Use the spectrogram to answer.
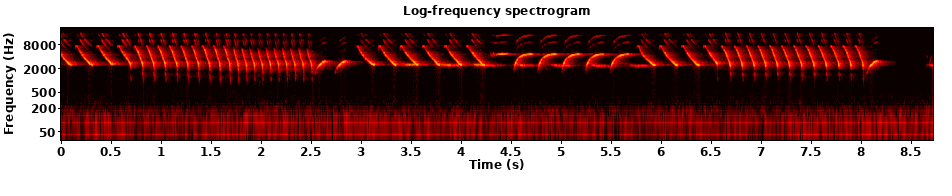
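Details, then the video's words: Canary singing as a lure meant to prompt other canaries to sing along: loud, rapid rolling trills alternate with slower runs of sweeping downslurred notes, with a short pause near the end. "Pancingan Ampuh Bikin Kenari Lain Bakal Ikut Gacor Do0r Dengan Pancingan Ini! Langsung Nyaut Ngeroll"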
